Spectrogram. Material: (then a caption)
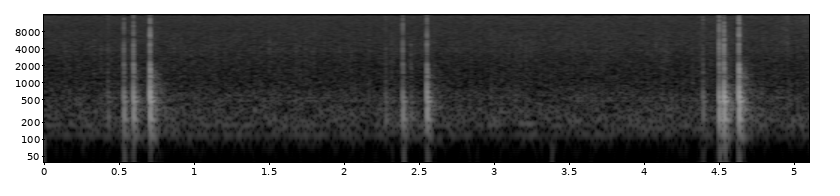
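Wood. The fingertips and short nails of one ringed hand tap a solid wooden tabletop in three quick bursts of a few taps each, separated by quiet pauses. The taps are short, dry and mid-pitched, with almost no ring and little low rumble.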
